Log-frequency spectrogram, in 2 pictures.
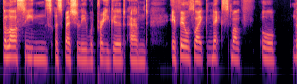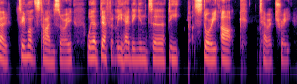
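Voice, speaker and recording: A man's voice: a little high, steady tone, measured pace, no room sound, clean studio sound. A man co-hosting a fan podcast, giving opinions in a casual, conversational review style. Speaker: podcast host.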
